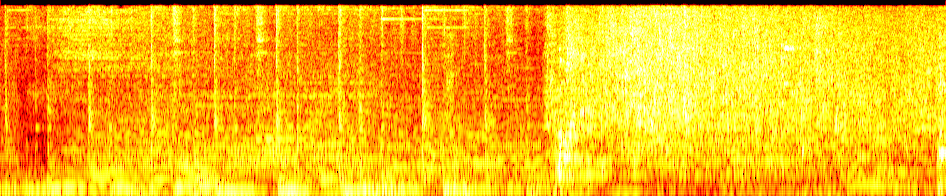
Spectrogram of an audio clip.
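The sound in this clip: A toilet flushes in a downstairs bar restroom with a loud, steady rush of water that fills the whole stretch. Partway through it shifts to a brighter, hissing refill.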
